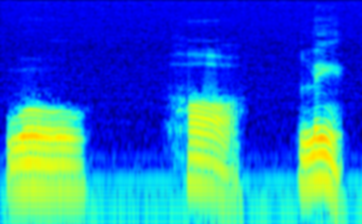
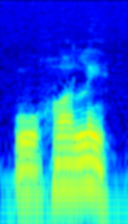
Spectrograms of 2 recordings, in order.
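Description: First: Wo and ha held long with pauses, lin short; syllable by syllable. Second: Said in the usual way. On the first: Shown as a demonstration. Teacher showing how "eagle" is pronounced, syllable by syllable. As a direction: sound out Wo, ha, lin one at a time. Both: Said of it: "is pronounced like this".

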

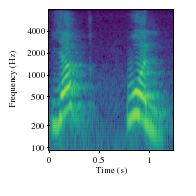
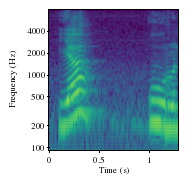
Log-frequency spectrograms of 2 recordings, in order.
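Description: First: "يقول" broken slowly into yaq, wul; very slow syllable-by-syllable "يقول" as yaq-wul; underlying form. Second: "يقول" split slowly as ya... quulu; long u after the qaf in "يقول", low and slow; vowel moved to qaf. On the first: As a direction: stop on the qaf in "يقول", then sound wul. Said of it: "واو مضمومة قبلها قاف ساكنة". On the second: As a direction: demonstrate "يقول" as ya-QUU-lu, waw silent as a glide. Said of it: "نقلنا الضمة إلى القاف". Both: Shown as a demonstration.

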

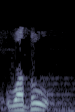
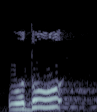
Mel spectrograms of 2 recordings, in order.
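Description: First: "وضوء" with an "a" after the w, wadu; fatha on the waw. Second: "وضوء" with a "u" after the w, wudu, pitched higher; damma on the waw. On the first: Teacher reading the hadith to students, "وضوء" with fatha on waw. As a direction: open the first vowel of "وضوء" to wa-. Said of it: "بفتح الواو". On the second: Teacher naming the act of ablution, "وضوء" with damma on waw. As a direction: round the first vowel of "وضوء" to wu-. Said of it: "هو الفعل نفسه بضم الواو". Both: Shown as a demonstration.

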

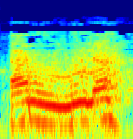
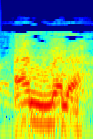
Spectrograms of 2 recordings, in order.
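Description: First: أنملة said "anmula", u on meem; damma on meem. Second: أنملة said "anmala", a on both; fatha on hamza, meem. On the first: Teacher listing meem vowels, أنملة as "anmula". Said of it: "وضمها". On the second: Teacher showing the first dialect form, أنملة as "anmala". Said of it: "نبدأ بفتح الهمزة وفتح الميم". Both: Shown as a demonstration.

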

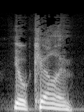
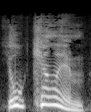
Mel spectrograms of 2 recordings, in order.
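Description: First: Lightly mocking, slightly high girl voice; imitating the girl. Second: Put-on high, alarmed girl's cry; shrill call. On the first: Tom chuckling after the fight, mild girl imitation. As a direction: mimic her cry, toned down. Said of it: "trying to imitate the girl's voice". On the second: Girl pleading with soldier to hold back, shrill. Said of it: "the girl called shrilly". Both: A narrator's reading.

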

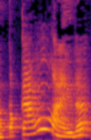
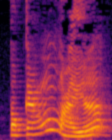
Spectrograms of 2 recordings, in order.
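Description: First: Higher eerie threat, cắn stressed; ghost threat. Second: Higher eerie threat to bite; ghost threat. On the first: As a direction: sneer it like a ghost. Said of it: "cái kiểu bú láo là". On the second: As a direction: menace her like a hungry ghost. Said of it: "cái bà này mới nói". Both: Retold or imitated.

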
